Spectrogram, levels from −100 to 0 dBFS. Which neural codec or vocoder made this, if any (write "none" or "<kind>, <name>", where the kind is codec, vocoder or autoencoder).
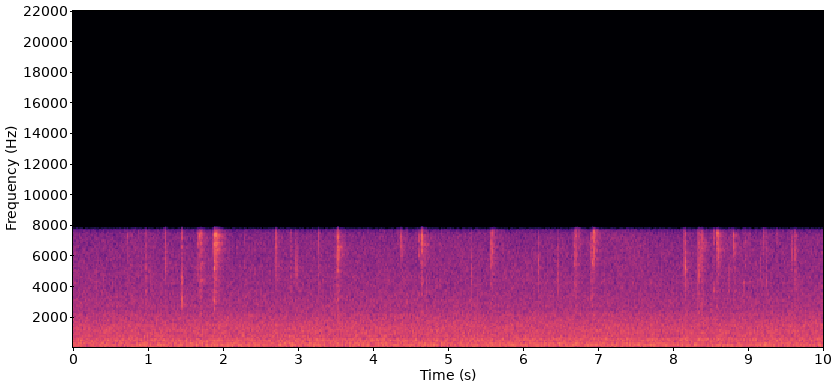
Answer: none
